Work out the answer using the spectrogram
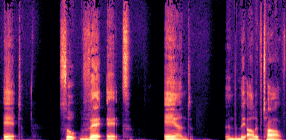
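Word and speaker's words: ve'et (ואת): Again, it says, Breshit bara Elohim Et, there again, Aleph Tav, Hashemayim ve'et ha'aretz. So the second time the word Et or Aleph Tav appears, notice that it's pronounced ve'et, and that's spelled Vav Aleph Tav.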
